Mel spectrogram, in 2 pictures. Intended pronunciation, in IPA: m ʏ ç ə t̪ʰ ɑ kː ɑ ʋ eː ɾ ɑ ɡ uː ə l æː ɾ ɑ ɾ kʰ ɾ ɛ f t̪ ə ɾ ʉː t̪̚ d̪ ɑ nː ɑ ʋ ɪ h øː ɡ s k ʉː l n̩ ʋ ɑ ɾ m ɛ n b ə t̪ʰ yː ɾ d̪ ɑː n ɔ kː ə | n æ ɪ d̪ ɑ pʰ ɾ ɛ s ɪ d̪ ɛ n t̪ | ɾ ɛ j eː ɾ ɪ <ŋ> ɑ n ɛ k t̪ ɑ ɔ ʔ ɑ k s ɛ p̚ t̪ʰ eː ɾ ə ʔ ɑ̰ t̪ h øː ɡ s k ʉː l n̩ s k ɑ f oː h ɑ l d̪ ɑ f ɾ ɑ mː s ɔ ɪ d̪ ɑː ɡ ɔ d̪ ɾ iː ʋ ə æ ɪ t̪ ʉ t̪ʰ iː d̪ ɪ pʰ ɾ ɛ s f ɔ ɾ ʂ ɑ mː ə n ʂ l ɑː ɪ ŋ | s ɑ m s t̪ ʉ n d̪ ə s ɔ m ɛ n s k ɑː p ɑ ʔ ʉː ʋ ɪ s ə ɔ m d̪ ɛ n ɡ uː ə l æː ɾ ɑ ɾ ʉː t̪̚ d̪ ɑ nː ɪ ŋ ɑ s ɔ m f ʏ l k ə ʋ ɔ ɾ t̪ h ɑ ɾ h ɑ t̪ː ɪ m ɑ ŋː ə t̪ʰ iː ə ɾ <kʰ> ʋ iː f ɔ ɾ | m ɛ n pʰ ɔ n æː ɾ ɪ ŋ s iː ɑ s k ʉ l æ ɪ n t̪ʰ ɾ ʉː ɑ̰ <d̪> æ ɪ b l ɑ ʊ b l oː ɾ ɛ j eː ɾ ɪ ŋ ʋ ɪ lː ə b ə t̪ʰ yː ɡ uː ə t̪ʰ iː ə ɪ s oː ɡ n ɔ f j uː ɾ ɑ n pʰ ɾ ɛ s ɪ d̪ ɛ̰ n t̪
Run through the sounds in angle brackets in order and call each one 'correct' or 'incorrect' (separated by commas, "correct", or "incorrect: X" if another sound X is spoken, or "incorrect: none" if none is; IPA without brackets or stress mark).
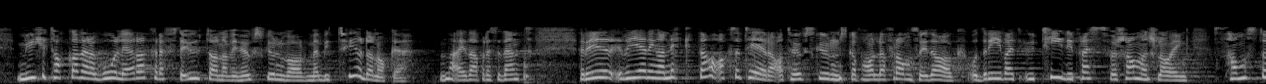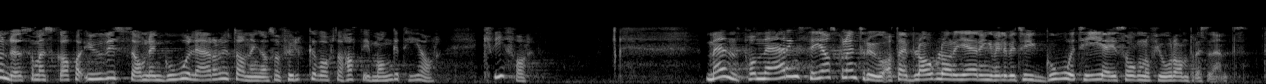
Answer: correct, correct, incorrect: t̪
